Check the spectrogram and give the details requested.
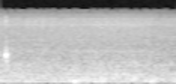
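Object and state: Nothing is struck.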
